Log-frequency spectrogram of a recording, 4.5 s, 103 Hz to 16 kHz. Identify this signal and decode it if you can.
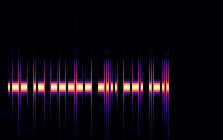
Morse code, heard as a keyed tone, about 28 wpm, 700 Hz. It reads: WA0BGL
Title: USA Call Signs Repeated 3x 28wpm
